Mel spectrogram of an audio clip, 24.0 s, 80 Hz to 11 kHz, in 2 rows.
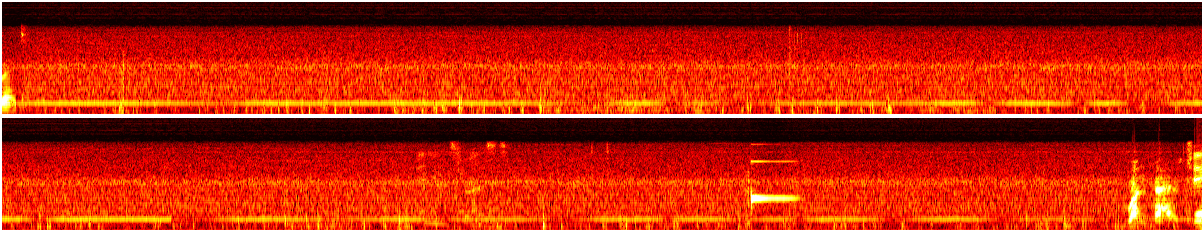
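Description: Airbus A320 flight deck noise in flight: a steady rush of airflow with a steady hum under it. One short beep comes about four seconds before the end.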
